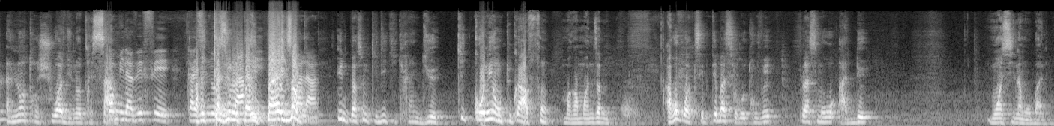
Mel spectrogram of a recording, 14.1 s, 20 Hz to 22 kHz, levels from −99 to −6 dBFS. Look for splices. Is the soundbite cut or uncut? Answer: cut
